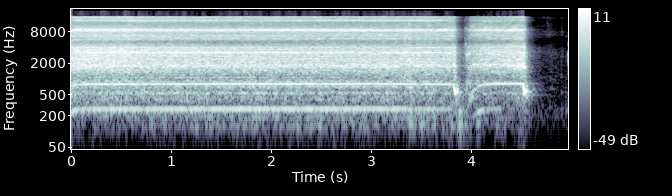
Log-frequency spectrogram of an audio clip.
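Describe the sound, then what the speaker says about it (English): Power drill whines steadily while boring into thick plastic on an old fairground bingo shutter board, dipping briefly as it bites, then winding down and stopping. "I'm just going to drill into the thickest part of the plastic"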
